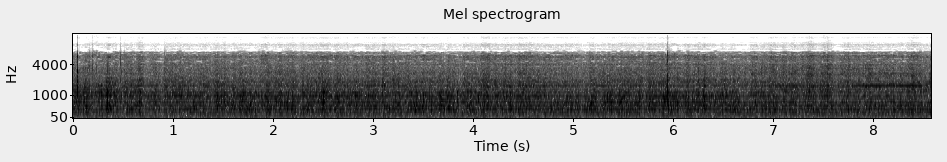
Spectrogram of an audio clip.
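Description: Freight train of open-top coal cars rolling past: a steady rumble and clatter of steel wheels on the rails, with a couple of sharp clicks.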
